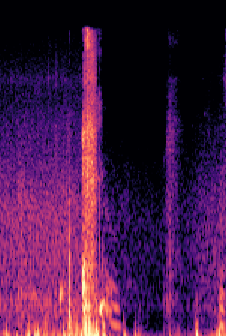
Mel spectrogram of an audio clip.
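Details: Person sick with a cold sneezes repeatedly on a rainy day while staying in a tent, with rain sounds in the background.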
